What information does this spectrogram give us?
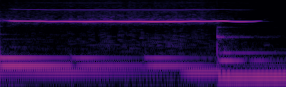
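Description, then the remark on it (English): One long, shrill note blown on an acorn whistle holds steady for about two seconds over a low humming drone, then cuts off as the lower tone shifts. No one speaks. “The warrior blew a single shrill note on her acorn whistle.”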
